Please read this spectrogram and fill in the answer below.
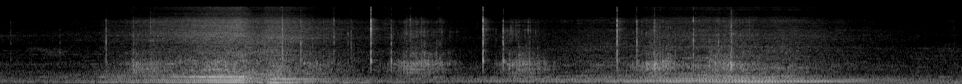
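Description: Toy remote-control car driving across a concrete floor: its small electric motor and plastic gearbox running, rising to a peak about two seconds in and easing off near the end, with a few sharp knocks in the middle.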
